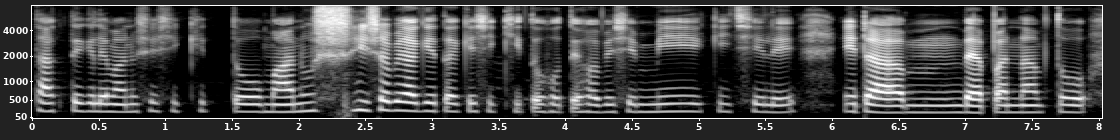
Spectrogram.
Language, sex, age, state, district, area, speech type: Bengali, female, 18-30, West Bengal, South 24 Parganas, rural, spontaneous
